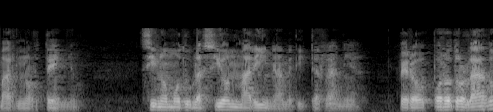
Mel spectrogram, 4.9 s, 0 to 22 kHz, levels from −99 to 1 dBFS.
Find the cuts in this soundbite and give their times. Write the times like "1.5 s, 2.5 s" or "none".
3.9 s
